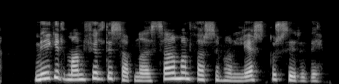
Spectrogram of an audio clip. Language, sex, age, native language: Icelandic, female, 40-49, Icelandic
